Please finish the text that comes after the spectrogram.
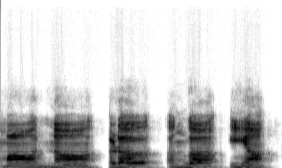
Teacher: ऐसी ध्वनियां जिनके उच्चारण में हवा नाक से बाहर निकलती है मुंह से नहीं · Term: नासिक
